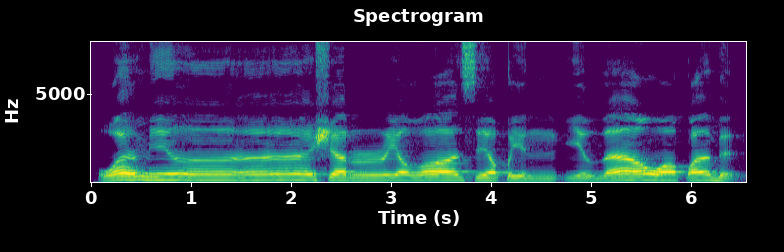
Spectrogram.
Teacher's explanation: Wa min ikhfa dibaca dengung dan jangan tergesa-gesa, ditahan dulu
